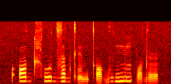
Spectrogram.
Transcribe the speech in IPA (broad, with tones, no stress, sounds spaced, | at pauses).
ʔ ɔ˥ d t͡ɕʰ u˥ d͡z ʌ˥ d kʼ ɛ̃˩ m tʼ ɔ˩ ɡ ṳ˥ d mʲ ʌ˥ m p ɔ˩ d ə˞˩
